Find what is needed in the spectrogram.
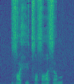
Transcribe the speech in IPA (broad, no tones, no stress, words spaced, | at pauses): zˤʌxʲɯ t͡sɯsˤisʌm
